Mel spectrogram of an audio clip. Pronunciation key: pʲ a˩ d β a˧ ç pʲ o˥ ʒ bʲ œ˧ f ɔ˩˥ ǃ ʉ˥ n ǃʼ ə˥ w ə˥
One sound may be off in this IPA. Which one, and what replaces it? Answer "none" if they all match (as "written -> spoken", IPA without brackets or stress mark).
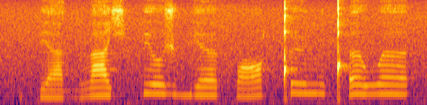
none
